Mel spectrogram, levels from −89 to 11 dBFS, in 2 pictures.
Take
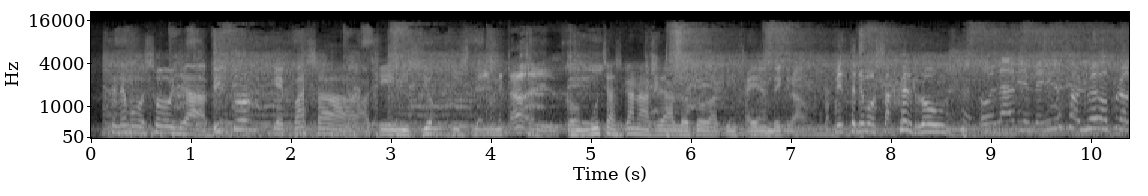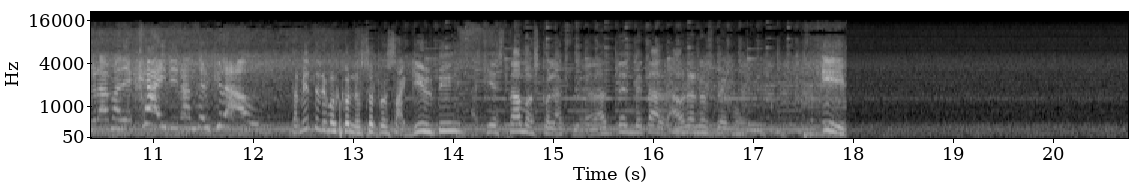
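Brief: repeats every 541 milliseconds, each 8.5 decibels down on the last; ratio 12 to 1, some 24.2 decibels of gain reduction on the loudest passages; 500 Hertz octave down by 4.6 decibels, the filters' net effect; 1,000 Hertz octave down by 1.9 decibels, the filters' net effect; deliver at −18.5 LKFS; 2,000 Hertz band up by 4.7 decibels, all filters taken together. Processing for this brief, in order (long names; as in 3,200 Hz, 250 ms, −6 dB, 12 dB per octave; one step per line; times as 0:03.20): parametric band 500 Hz −5 dB
parametric band 1,000 Hz −5 dB
parametric band 2,000 Hz +7.5 dB
downward compressor 12 to 1, threshold −32 dBFS
repeating echo 541 ms, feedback 38%, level −8.5 dB
level +15.5 dB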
